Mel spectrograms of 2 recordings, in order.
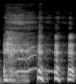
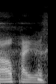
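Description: First: High squeaky laugh through the words; laughing squeal. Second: Said in the usual way. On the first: Real, not acted. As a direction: giggle it out high. Insisting on paying, then laughing.

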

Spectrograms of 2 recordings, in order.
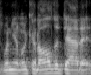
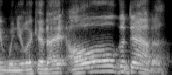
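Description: First: Said in the usual way. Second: ALL stretched out long; stress on ALL. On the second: Real, not acted. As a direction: draw out the word ALL for weight. Weighing one verse against everything.

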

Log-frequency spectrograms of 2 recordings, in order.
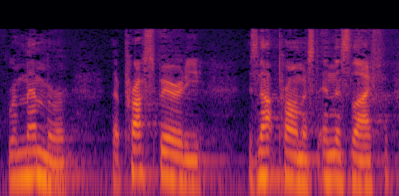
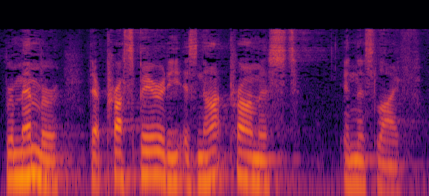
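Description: First: "Remember", "that prosperity" and "is not promised in this life" set apart by pauses, with weight on "not"; paused emphasis. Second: Said in the usual way. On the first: Shown as a demonstration. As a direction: let each piece land, leaving a pause after "Remember" and after "prosperity". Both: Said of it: "It's this".

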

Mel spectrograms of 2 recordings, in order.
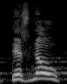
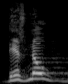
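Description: No difference in how they are said.

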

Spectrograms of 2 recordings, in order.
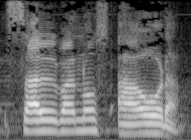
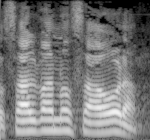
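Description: First: Slow, deliberate "Sálvanos ahora"; slow meaning. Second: "Sálvanos ahora" louder for the church to echo; call and response. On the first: Pastor explaining Osana, slow and deliberate. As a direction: spell out the meaning slowly. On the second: Pastor has the congregation repeat, a bit louder. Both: Shown as a demonstration. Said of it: "Di conmigo".

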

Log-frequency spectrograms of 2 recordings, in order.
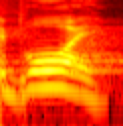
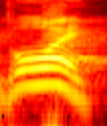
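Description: First: Said in the usual way. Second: Put-on BOY shouted loud and higher; emphatic boy. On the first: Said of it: "everyone say". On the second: Shown as a demonstration. Preacher leading the congregation in a loud, emphatic Boy. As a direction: bark Boy like you mean it. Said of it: "Come on, say it like you mean it".

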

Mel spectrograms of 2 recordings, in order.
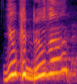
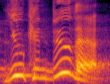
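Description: First: High, rising squeak of disbelief; incredulous question. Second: High, falling, delighted confirmation; pitched-up, punchy affirmation; emphatic realization. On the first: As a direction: ask it as if astonished it's allowed. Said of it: "I read that and think". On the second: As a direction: answer the question with amazed certainty. Realization answering his own question. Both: Acted.

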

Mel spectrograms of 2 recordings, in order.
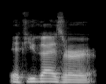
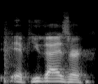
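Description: The two takes are said the same way.

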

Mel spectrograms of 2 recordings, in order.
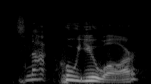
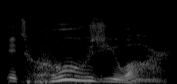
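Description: First: "who" lifted high and loud, ending unresolved; stress on who. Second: "whose" drawn out very slowly, then falling; stress on whose. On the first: Preacher setting up his main point, "who" raised and stressed. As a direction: punch "who" higher, leave the end rising. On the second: Preacher landing his main point, "whose" slowly stretched and stressed. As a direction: stretch "whose" long and let it settle. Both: Real, not acted. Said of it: "but that point".

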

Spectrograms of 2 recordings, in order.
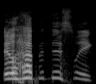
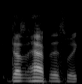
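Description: First: High sing-song leaker claim; mocking rumor voice. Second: Said in the usual way. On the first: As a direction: mimic a smug leaker. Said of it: "Oh, direct's gonna be coming up soon".

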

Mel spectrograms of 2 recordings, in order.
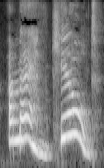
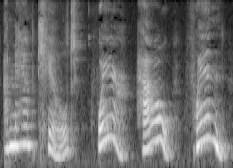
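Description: First: High, loud shocked statement; agitated cry. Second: High, urgent shocked questions; alarmed questions. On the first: Cook blurting the death to Laura, high and loud. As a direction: blurt out the news. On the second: Laura questioning the cook in shocked alarm. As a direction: demand to know at once. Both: A narrator's reading.

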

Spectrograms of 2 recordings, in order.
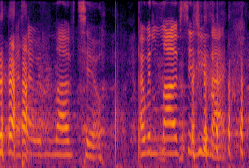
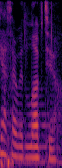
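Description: First: Louder, slow and cheerful; bright and willing. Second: Much softer, through gritted teeth; grudging. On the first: Shown as a demonstration. Mother answering kids' demands, slow and cheerful. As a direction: say it like you truly mean it. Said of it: "I say it until I believe it". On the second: Retold or imitated. Tired mother to interrupting kids, softly grudging. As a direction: mutter it like a reluctant chore. Forced reply to kids' interruptions.

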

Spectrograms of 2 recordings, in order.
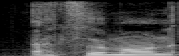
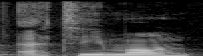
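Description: First: Said in the usual way. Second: "Etimon" with an ee sound in the middle; mispronounced name. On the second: Retold or imitated. Quoting Joe's wrong name for the villain, "Etimon" mispronounced. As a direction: say "Etimon", middle vowel changed to ee. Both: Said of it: "Joe calls Etamon Etimon".

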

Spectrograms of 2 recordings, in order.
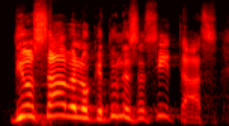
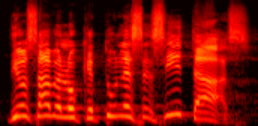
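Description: No difference in how they are said.

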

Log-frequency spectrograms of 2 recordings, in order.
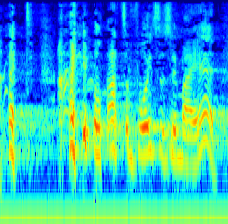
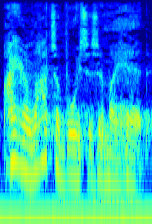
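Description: First: Amused repeat through real laughter; laughing. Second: Low, soft mock confession; hushed confession. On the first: Real, not acted. Pastor repeats his confession to the congregation, laughing. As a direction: laugh while owning up to it. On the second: Pastor confesses to the congregation, hushed. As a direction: confide it quietly, as if vulnerable.

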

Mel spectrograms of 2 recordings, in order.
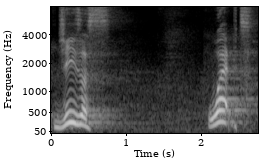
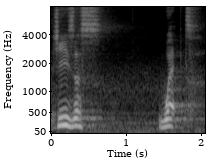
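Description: First: Said in the usual way. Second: Soft, slow and hushed, letting each word sink in; almost whispering the verse; hushed reverence. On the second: Acted. Preacher reads the verse to his congregation in a hushed voice.

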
